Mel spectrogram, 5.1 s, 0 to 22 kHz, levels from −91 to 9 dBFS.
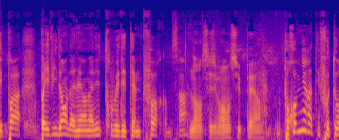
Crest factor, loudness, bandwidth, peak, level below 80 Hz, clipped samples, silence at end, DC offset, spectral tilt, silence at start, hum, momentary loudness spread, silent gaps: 20 dB; -20 LUFS; 16 kHz; 0 dBFS; -36 dBFS; under 0.1%; 0 s; under 0.1%; -5 dB/octave; 0 s; none; 8 LU; none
